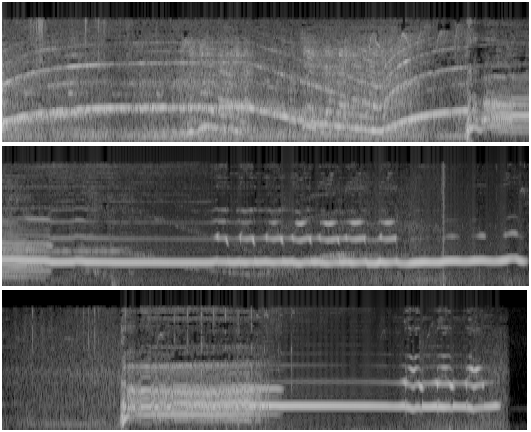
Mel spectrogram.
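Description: A wailing emergency siren sweeps up and down, and a dog howls along with it in long, wavering, siren-like tones that continue in strong bursts with a brief lull partway through.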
